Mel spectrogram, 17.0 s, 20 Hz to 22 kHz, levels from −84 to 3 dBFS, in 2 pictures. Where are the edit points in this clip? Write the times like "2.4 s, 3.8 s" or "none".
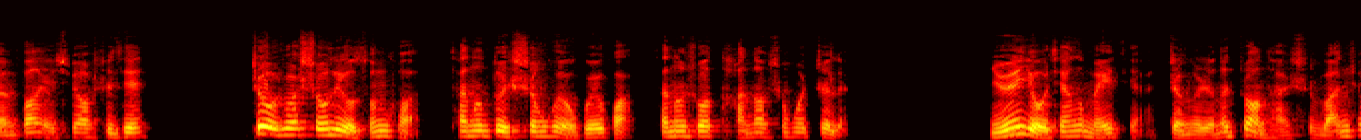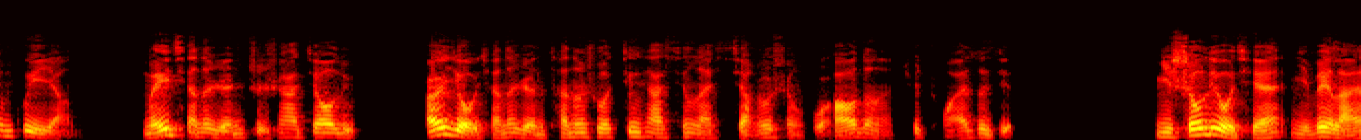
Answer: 13.7 s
